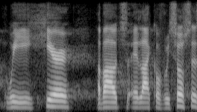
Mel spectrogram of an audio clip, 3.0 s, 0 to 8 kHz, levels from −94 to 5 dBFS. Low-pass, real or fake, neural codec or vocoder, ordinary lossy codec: 7.2 kHz; fake; codec, 16 kHz, 4 kbps, X-Codec, HuBERT features, trained on LibriSpeech; Opus, 32 kbps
